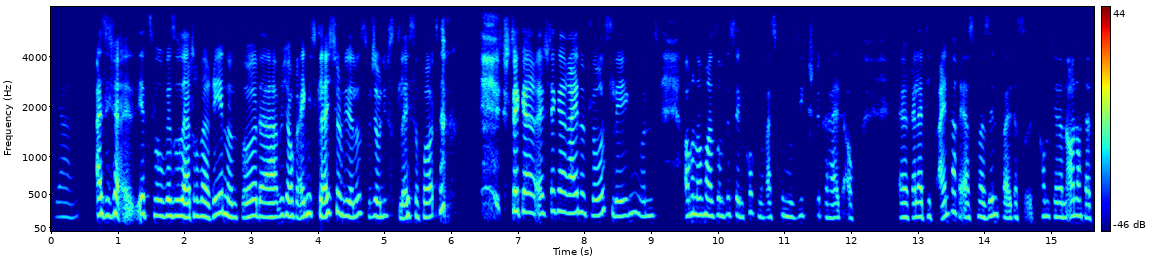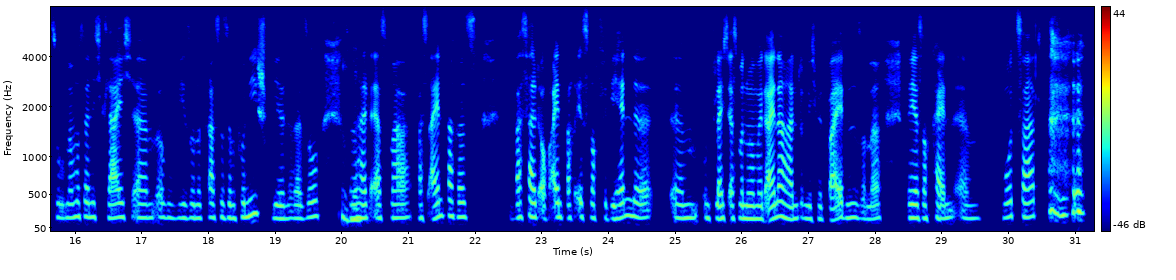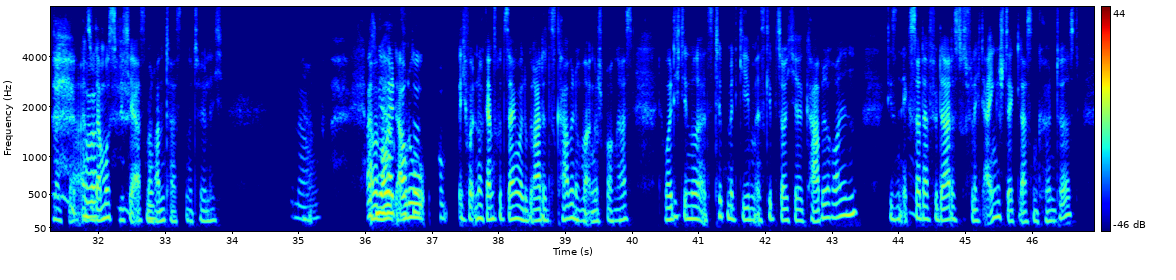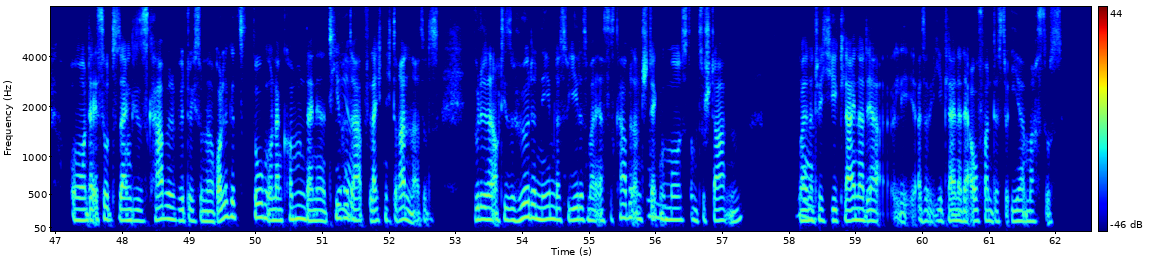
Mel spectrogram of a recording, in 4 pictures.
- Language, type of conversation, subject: German, advice, Wie kann ich meine Motivation beim regelmäßigen Üben aufrechterhalten?
- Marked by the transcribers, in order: giggle; giggle; chuckle; unintelligible speech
